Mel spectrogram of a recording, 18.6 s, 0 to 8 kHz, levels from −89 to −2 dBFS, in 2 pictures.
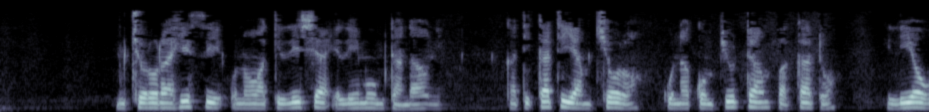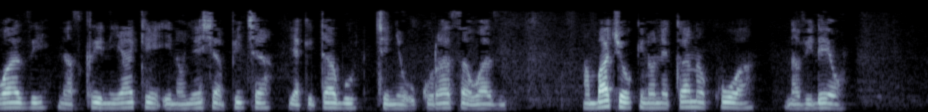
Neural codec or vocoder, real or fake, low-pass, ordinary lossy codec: none; real; 7.2 kHz; MP3, 24 kbps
